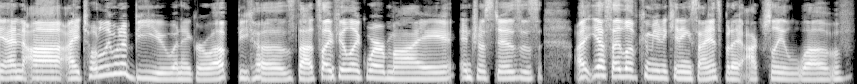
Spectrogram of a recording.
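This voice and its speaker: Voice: mid-range voice, sharp tone, no room sound, clean studio sound. A podcast host asking follow-up questions with eager enthusiasm and many fillers. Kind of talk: podcast interview.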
